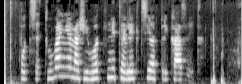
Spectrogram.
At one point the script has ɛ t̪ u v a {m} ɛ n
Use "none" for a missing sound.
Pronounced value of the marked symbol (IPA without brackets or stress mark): ɲ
